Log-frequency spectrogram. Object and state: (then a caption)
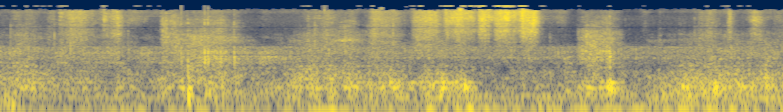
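Packed baking soda clump being crushed. A soft, solid clump of packed white baking soda powder sitting on a bed of loose powder is squeezed, rubbed and crushed between bare fingers and palms. The result is a continuous, grainy rubbing and crumbling texture with low rustle and occasional brighter crunchy bursts, and no distinct separate hits.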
